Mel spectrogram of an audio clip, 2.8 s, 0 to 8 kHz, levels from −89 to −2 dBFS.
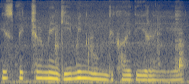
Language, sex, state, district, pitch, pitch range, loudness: Hindi, female, Arunachal Pradesh, Papum Pare, 185 Hz, 165-215 Hz, -15 LUFS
